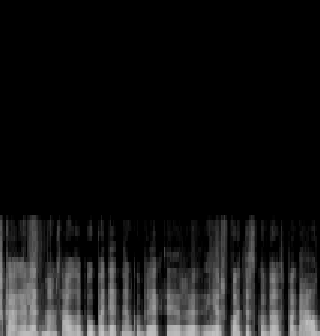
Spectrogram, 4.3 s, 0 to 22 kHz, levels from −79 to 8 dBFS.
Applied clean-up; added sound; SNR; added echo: neural mask model RNNoise.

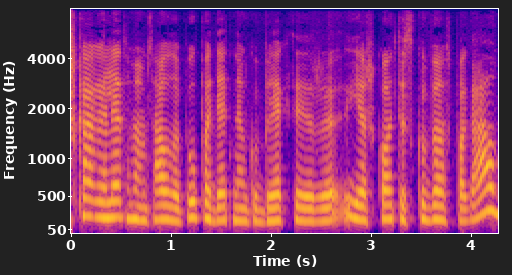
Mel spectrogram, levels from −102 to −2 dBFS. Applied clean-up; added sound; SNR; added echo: none; none; none; none.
